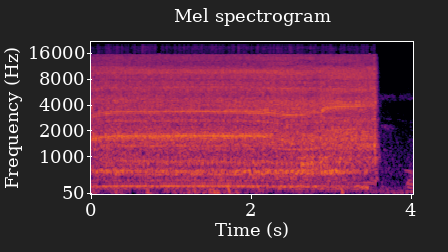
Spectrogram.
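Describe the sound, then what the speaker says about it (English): A power drill grinds continuously at a steady, strained pitch as it bores into a knot in wood, close and loud, then stops abruptly near the end. "The drill bit didn't want to go into that knot."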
